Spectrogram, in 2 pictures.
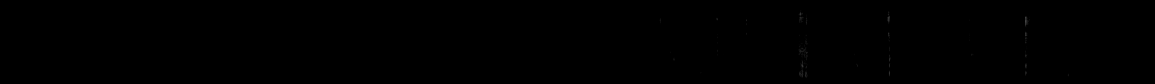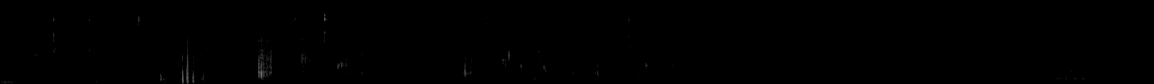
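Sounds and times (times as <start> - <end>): person chewing food: 6.5 - 18.4.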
